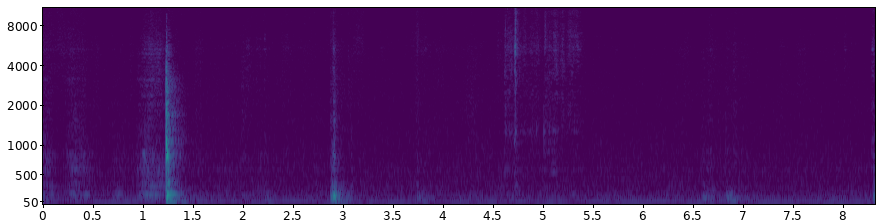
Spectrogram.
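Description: Quiet handling of bread dough on a wooden board: a few light knocks against the wood, the sharpest about a second in and a duller one near three seconds, with soft rubbing of hands on dough between them.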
